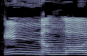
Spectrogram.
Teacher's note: nun ada sabdu tekan ke dalam nun dan dengung wajibul gunnah.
